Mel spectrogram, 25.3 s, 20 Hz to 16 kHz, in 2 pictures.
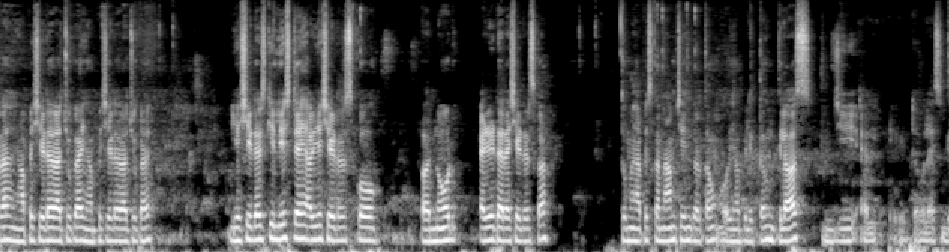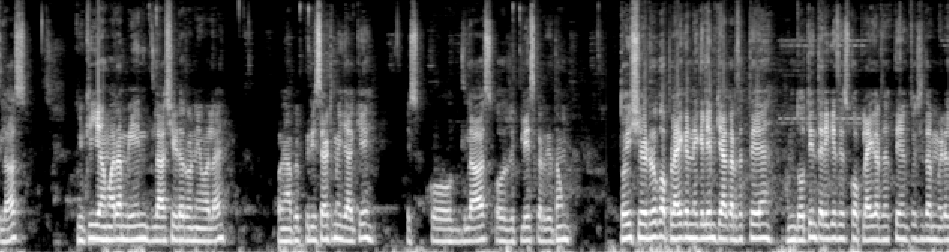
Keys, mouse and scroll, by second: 2.1 alt+middle click, 4.7 click, 7.7 alt+middle click, 8.7 click, 9.2 click, 11.0-12.7 typing, 14.7 click, 16.6 click, 19.5 click, 20.6 click, 25.2-25.3 middle drag.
